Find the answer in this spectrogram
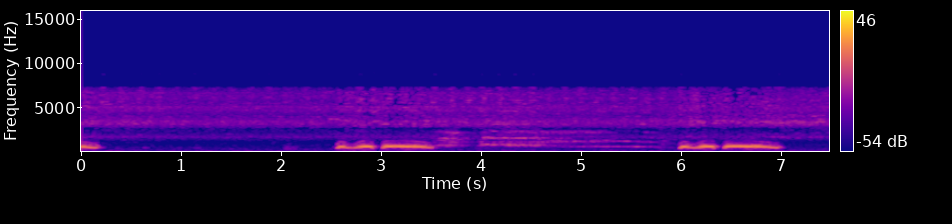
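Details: Full-repertoire calling of a spotted dove: two mellow coo phrases about three seconds apart, each a brief double note leading into a longer sustained coo, over a steady high hiss with faint sounds between.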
